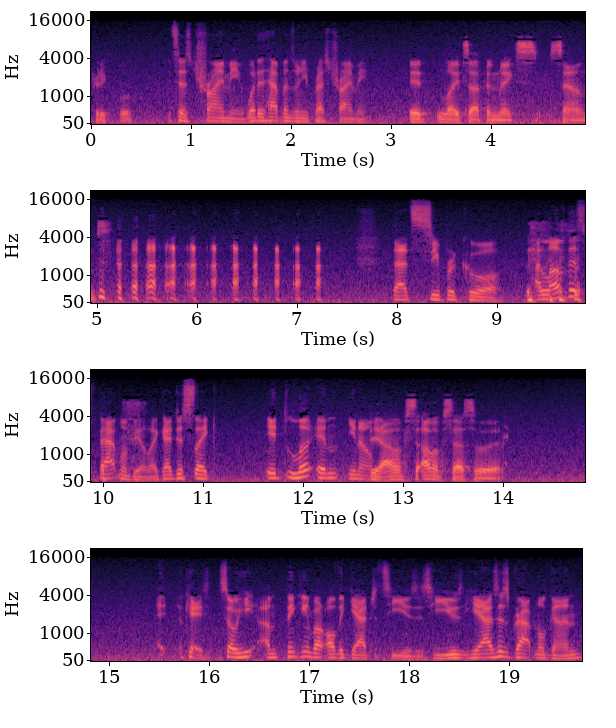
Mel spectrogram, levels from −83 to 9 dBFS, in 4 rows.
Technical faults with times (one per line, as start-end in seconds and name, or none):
none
